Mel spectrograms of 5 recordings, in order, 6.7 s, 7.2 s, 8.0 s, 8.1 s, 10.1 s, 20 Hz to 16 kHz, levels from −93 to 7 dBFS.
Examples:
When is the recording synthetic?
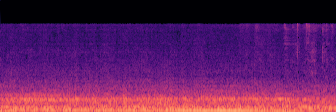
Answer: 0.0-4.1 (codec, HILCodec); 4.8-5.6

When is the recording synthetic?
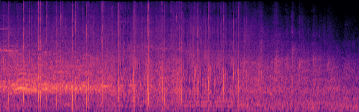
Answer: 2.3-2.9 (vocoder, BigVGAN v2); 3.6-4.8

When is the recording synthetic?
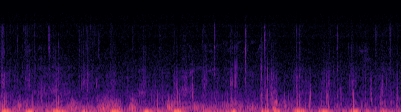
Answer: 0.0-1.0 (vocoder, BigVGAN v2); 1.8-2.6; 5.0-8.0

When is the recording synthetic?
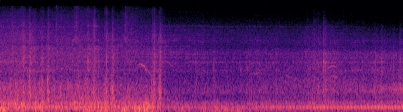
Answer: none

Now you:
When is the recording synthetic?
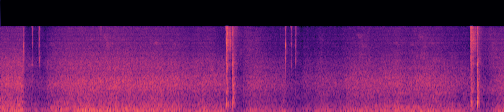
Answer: 0.0-4.3 (autoencoder, DAC-VAE); 5.1-10.1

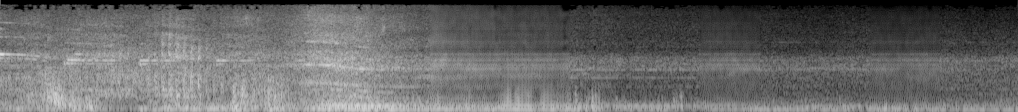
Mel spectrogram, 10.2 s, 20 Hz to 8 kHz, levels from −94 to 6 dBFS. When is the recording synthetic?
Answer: 4.3-5.7 (vocoder, Vocos); 7.0-7.6; 8.7-9.4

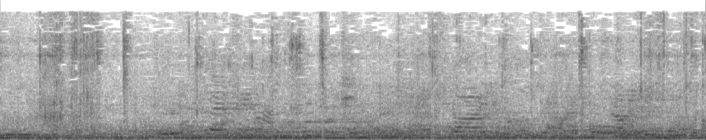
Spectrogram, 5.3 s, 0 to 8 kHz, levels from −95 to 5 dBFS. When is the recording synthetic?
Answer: 0.0-1.4 (codec, SNAC); 2.3-3.3; 4.0-5.3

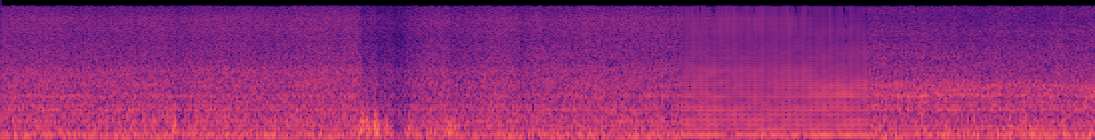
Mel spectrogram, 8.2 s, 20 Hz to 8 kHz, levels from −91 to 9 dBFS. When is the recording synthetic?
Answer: 5.1-6.5 (vocoder, BigVGAN v2)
